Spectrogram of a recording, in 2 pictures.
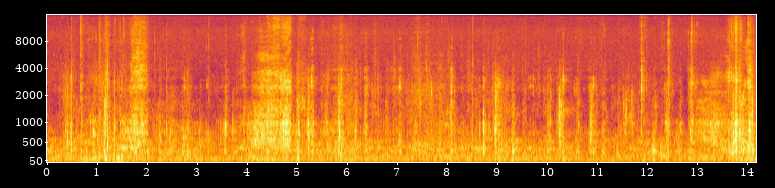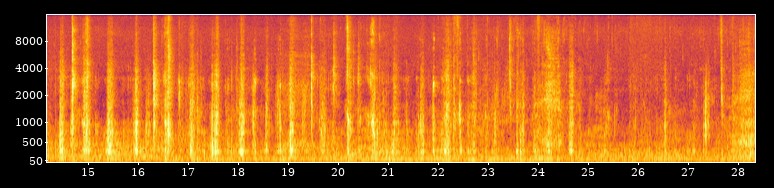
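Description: Close-miked eating: a person chewing rice and chicken curry with wet mouth sounds, and a run of crisp crunches about halfway through as he bites into a slice of raw cucumber.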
